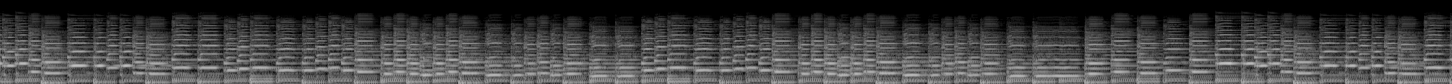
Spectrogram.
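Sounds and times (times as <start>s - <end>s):
polka MIDI music: 0.0s - 14.5s.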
